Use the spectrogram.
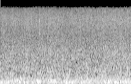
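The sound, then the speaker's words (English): A steady, enveloping wash of rushing water, like heavy rain or a torrent, fills the space evenly with a deep low rumble beneath and no voices. “The rushing of water from what feels like everywhere.”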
